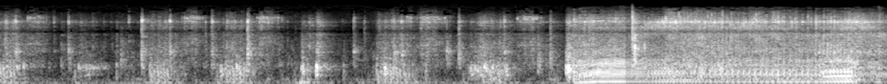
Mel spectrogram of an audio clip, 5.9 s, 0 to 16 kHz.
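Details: Stihl FS 70 R trimmer, first start in spring after sitting since October, catches after a few choked rope pulls and holds a steady, even two-stroke buzz.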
